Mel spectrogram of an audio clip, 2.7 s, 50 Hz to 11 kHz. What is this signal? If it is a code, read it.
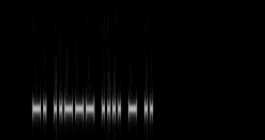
Morse code, heard as a keyed tone, about 56 wpm, 700 Hz. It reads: N2HTI
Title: Speed Racing - USA Call Signs 45wpm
